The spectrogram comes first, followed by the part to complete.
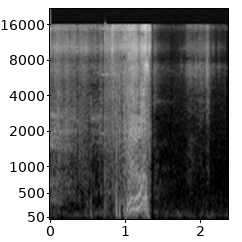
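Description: Coleman sleeping bag zipper pulled in one quick run of under a second about halfway through, rising in pitch. The zipper now runs freely, its teeth lubricated with olive oil.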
